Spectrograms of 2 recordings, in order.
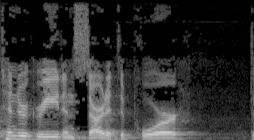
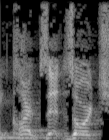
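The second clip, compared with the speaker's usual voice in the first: higher, playful accusing voice; teasing blame; 11 semitones higher than usual. Retold or imitated. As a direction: pin it on Clark with mock innocence. Dad teasingly blames a kid.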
